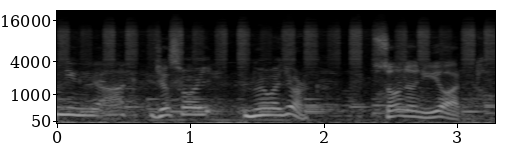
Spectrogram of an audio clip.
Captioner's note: Spanish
